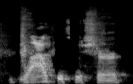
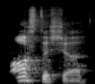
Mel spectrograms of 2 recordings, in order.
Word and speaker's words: Gloucestershire: They had a problem with how you pronounced Gloucestershire. Oh my lord! So this is what they say in the UK. They say No way. Gloucestershire.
